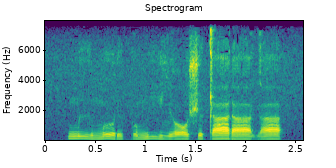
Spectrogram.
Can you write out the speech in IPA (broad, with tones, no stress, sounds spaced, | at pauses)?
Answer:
m ɨː˥˩ m ʊː˥˩ ɾ ɨ˩˧˩ p ʊ˩˧˩ m iː˥˩ lʲ ɔː˩˧˩ ʃ ɨ˧˩ ʈ aː˧˥˧ ɾ aː˩˧˩ ɡ a˩˧˩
